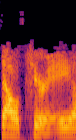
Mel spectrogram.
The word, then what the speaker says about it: Altria: It's Altria, Altira, Altria Group, yeah.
